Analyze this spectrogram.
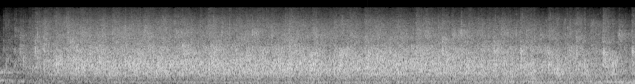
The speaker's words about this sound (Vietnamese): tất cả chúng ta hãy dành một tràng vỗ tay thật lớn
